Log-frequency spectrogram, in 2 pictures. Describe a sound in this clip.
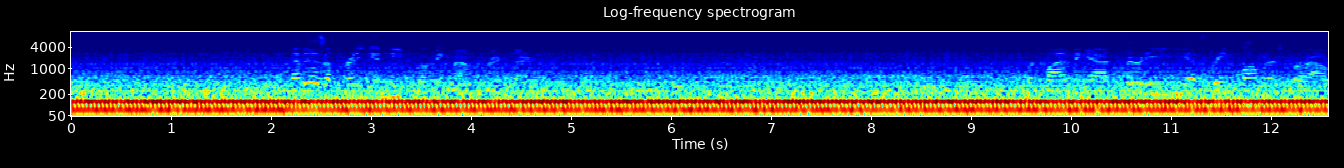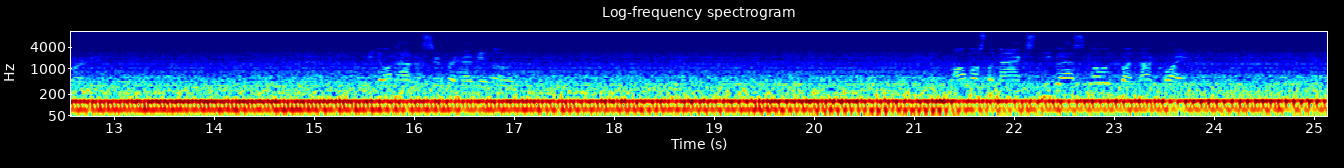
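A truck engine drones steadily at low pitch from inside the cab.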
